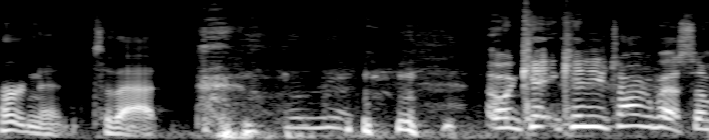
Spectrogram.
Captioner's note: chuckles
